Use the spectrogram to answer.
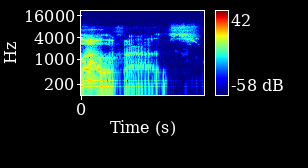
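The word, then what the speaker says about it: Eliphaz: There are moments where the spelling is a little bit different, but the pronunciation is not. So, elephaz with an f or laz with a ph. Guess what? It's still elephaz.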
